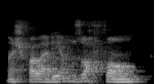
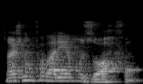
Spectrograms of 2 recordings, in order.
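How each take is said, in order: First: Orfão with the stress moved onto FÃO; wrong stress orfão. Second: Órfão with the stress on ÓR; right stress órfão. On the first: Teacher showing students the wrong orfão. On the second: Teacher contrasting órfão with the wrong orfão. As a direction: say órfão, stressing the first syllable ÓR. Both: Shown as a demonstration. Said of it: "se ele fosse um acento gráfico".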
